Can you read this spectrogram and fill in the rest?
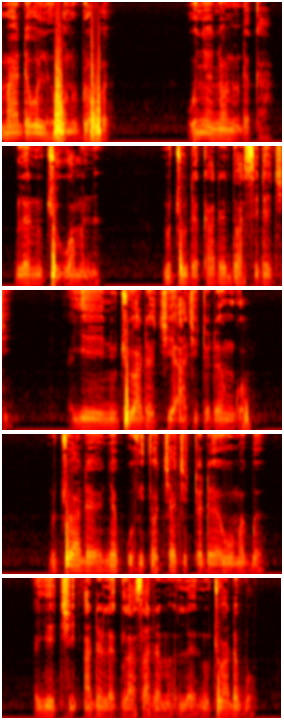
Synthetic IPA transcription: mə̃˦a˨ɖə˦wo˦lə˨wɔ̰˨nũ˦ɖɾɔ˦ɸə˦ | wo˦ɲɛ̃˦ɲɔ̃˦nũ˨ɖə˨ka˦ | k͡plə˦nũ˦t͡ʃu˦wo˦a˨mə˨nɛ̃˨ | nũ˦t͡ʃu˦ɖə˨ka˦ɖə˦d̪ɔ˦a˨si˨ɖə˦d͡ʑi˦ | ə̰˦jɛ˦nũ˦t͡ʃu˦a˨ɖə˨t͡ɕi˦a̰˨t͡ɕi˨t̪ɾə˨ɖə˦ŋ̩˦ɡɔ̰˦ | nũ˦t͡ʃu˦a˨ɖə˦ɲɛ̃˦k͡po˨vi˨t̪ʰɔ˨t͡ɕi˦a˨t͡ɕi˦tɾə˨ɖə˨wo˦mə̃˨ɡ͡bə˦ | ə̰˦jɛ˦t͡ɕi˦a˨ɖə˨lə˨ɡla˦sa˨ɖə˨mə̰̃˨lə̰˨nũ˦t͡ʃu˦a˨ɖə˨ɡ͡bɔ˨

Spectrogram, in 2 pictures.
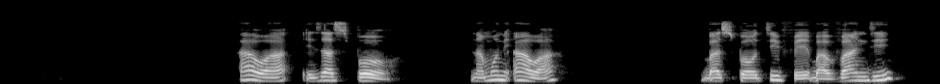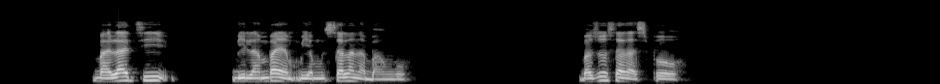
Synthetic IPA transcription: a˦wa˨e˨za˦spɔ˦ʁ | na˨mɔ˦ni˦ʔa˦wa˨ | ba˨spɔ˨ʁti˦fe˨ba˨va˦ndi˦ | ba˨la˦ti˦ | bi˨la˨mba˦˨ja˨mo˨sa˦la˦na˨ba˨ŋɡo˦ | ba˨zo˦sa˦la˨spɔ˦ʁ

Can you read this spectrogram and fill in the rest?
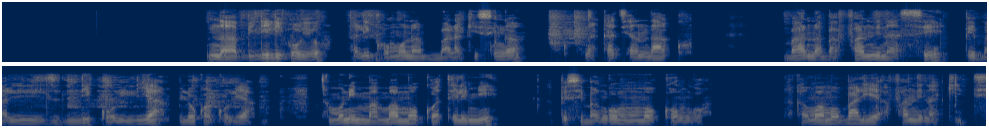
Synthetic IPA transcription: na˨bi˨li˦li˦ʔo˦jo˦˨a˨li˦kʰo˨mɔ˦na˦ba˨la˨ki˦si˦ŋɡa˦ | na˨ka˦ti˨ja˨nda˦kɔ̥˨ | ba˦na˨ba˨fa˦ndi˦na˨se˦pe˦ba˨li˦ko˨li˦a˦b̥i˨lɔ˦kɔ˨ja˨ko˨lja˦ | na˨mɔ˦ni˦ma˨ma˦mɔ˦kɔ˦a˨tʰɛ˦lɛ˦mi˦ | a˨pe˦si˦ba˨ŋɡo˦mɔ˦kʰɔ˦ŋɡɔ˦ | na˨ka˨mwmo˨ba˦li˦je˦ʔa˨fa˦ndi˦na˨kʰi˦tʰi̥˨

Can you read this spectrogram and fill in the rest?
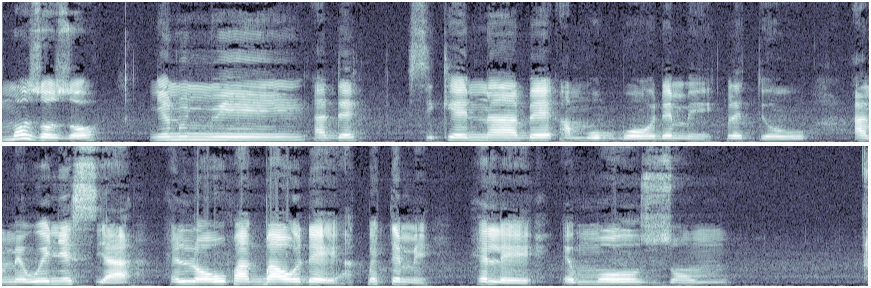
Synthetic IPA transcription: mɔ̃˦zɔ˨zɔ˨ | ɲɛ̃˦nũ˦ɲũ˦e˦a˨ɖɛ˦ | si˨kɛ˦nã˦bɛ˦ʔa˨mo˦ɡ͡bɔ˨ɖɛ˦mɛ̃˨k͡plɛ˦t̪e˨ɔ˨wo˦ | a˨mɛ̃˨wo˦e˦ɲɛ̃˦si˨a˨ | hɛ˦lɔ˦wo˦ɸa˦ɡ͡ba˦wo˦ɖɛ˦a˨k͡pɛ˦t̪ɛ˦mɛ̃˨ | hɛ˦lɛ˨ | ɛ˨mɔ̃˦zɔ̃˦m˦

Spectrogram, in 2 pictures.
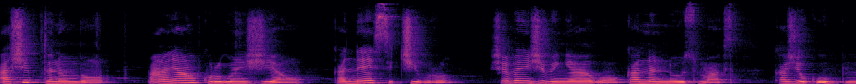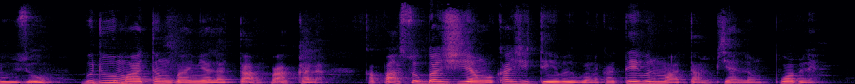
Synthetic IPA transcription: a˨ʃi˦btɨ˨nɨ˨m̩˦bɔ˨ŋɔ˨ | pa˨ʔa˨ɲa˦ŋ˦kʊ˨ɾɨ˦ɡʊ˦n̩˦ʒi˦ja˨ŋɔ˨ | ka˨neː˦sɨ˨t͡ʃi˦bɨ˨ɾo˨ | ʃɛ˦bɨ˦n̩˦ʒi˦bɨ˨ɲaː˦ɡʊ˨ŋɔ˨ka˦nɨ˦˨no˦sma˨ks | ka˦ʒɛ˦˨ko˨ʔʊ˦bluː˦zʊ˨ʔʊ˨ | bɨ˦duː˦maː˦tɨ˦ŋɡ͡ba˦n˦ɲɛ˦la˨ta̰˦ʔ̩˨k͡pa̰˨ʔa˦ka˨la˨ | ka˨pa˨ʔa˨so˦ɡ͡ba˦ʒi˦ja˨ŋɔ˨ka˦ʒi˦teː˦bɨ˦lbɔ˨nɨ˨ka˨teː˦bɨ˦lmaː˦ta˨mpi˦ɛ˨nlɨ˨m̩˦pɔ˦bɨ˨lɨ˨

